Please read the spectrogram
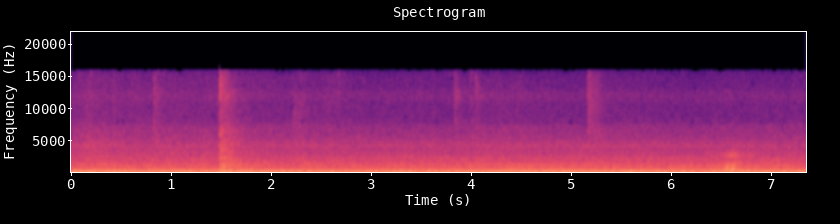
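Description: Steady low rumble of a docked car ferry's engines running, with a short click about one and a half seconds in.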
